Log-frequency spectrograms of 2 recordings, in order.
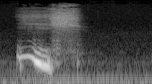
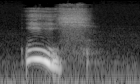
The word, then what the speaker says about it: их: release of the ch, the tongue actually falls or moves to a lower position in the mouth. If it didn't, the word would sound like this. Ich, ich. Instead, we have a darker sound at the end, and we can hear the fall if we slow it way down.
